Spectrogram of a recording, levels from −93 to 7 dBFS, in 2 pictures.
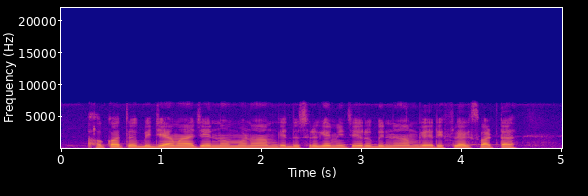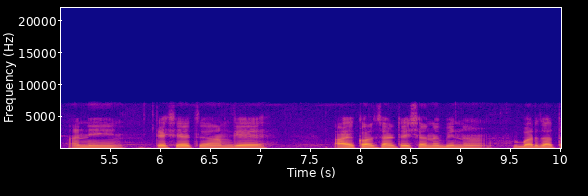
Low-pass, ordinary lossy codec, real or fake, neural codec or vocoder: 7.2 kHz; none; real; none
